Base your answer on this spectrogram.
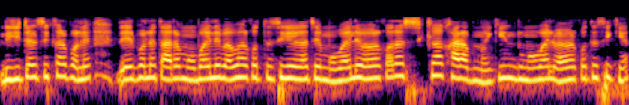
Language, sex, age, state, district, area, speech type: Bengali, female, 30-45, West Bengal, Purba Medinipur, rural, spontaneous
